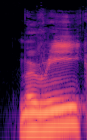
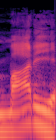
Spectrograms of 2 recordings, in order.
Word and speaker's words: Marie: Some Japanese lady, Marie Kondo. Or Marie, if you want to say it like a Japanese person.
